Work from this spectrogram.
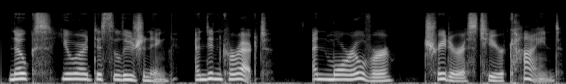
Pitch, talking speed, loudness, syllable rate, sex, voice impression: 215 Hz, 125 wpm, -17 LUFS, 5.1 syllables/s, female, feminine, adult-like, tensed, powerful, slightly hard, slightly muffled, slightly raspy, intellectual, calm, reassuring, elegant, lively, slightly sharp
